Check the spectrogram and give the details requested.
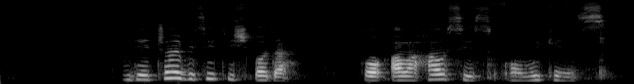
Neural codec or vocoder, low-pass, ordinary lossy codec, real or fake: none; none; none; real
